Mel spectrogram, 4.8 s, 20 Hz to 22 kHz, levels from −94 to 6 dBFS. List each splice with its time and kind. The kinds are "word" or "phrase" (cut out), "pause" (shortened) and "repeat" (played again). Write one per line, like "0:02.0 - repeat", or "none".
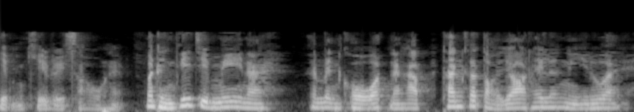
0:01.0 - pause
0:03.2 - pause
